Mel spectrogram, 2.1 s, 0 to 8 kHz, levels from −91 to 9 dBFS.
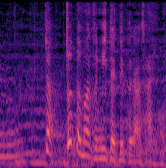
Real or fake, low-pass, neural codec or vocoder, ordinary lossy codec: fake; none; codec, 16 kHz, 4 kbps, FreqCodec, larger model; none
